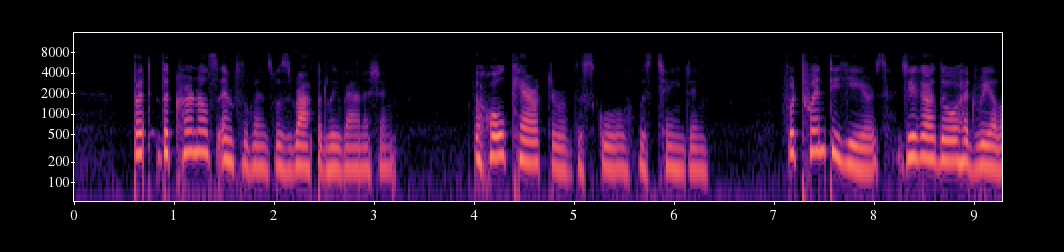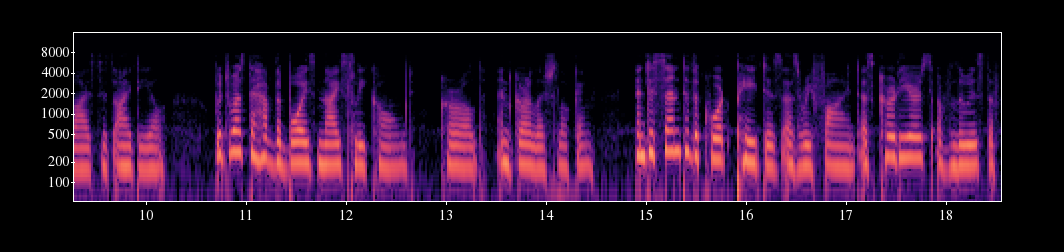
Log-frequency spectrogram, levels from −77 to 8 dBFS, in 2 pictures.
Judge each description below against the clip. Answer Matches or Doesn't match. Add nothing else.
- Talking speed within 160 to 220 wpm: Matches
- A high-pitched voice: Doesn't match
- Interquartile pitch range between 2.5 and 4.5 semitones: Doesn't match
